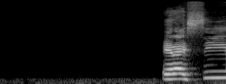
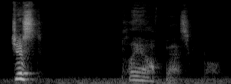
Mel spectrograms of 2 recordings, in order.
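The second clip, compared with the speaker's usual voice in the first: whisper; 9 dB quieter, slower than usual. Real, not acted. Aside in rant.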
